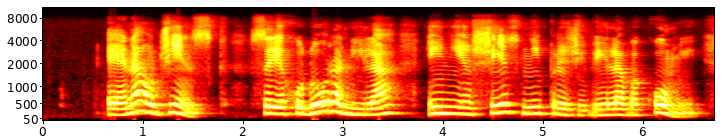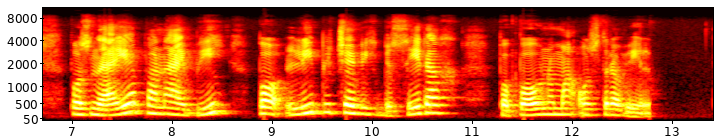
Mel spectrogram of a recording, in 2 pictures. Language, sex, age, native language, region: Slovenian, female, 50-59, Slovenian, Central Slovenia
